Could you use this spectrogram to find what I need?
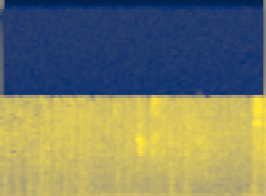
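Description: Machine gun fire rattles rapidly.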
